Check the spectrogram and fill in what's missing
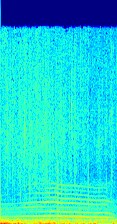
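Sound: thunder rumbling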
